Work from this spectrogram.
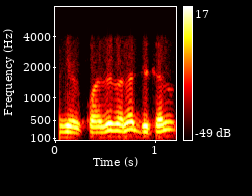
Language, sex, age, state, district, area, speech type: Odia, male, 45-60, Odisha, Nuapada, urban, conversation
